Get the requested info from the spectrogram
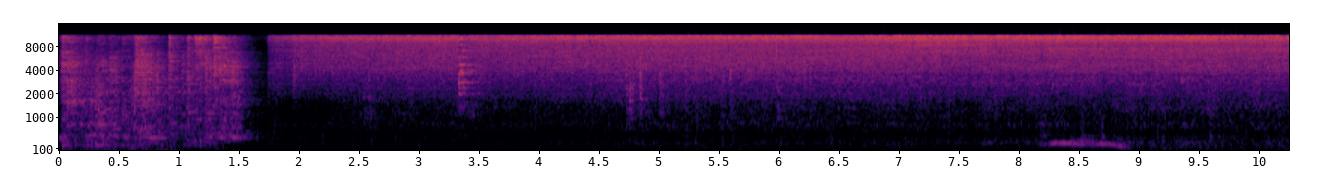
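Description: Steady sizzling hiss of a hot electric griddle, after a louder, clattering burst of sound in the first two seconds. A few faint clicks sound over the hiss.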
